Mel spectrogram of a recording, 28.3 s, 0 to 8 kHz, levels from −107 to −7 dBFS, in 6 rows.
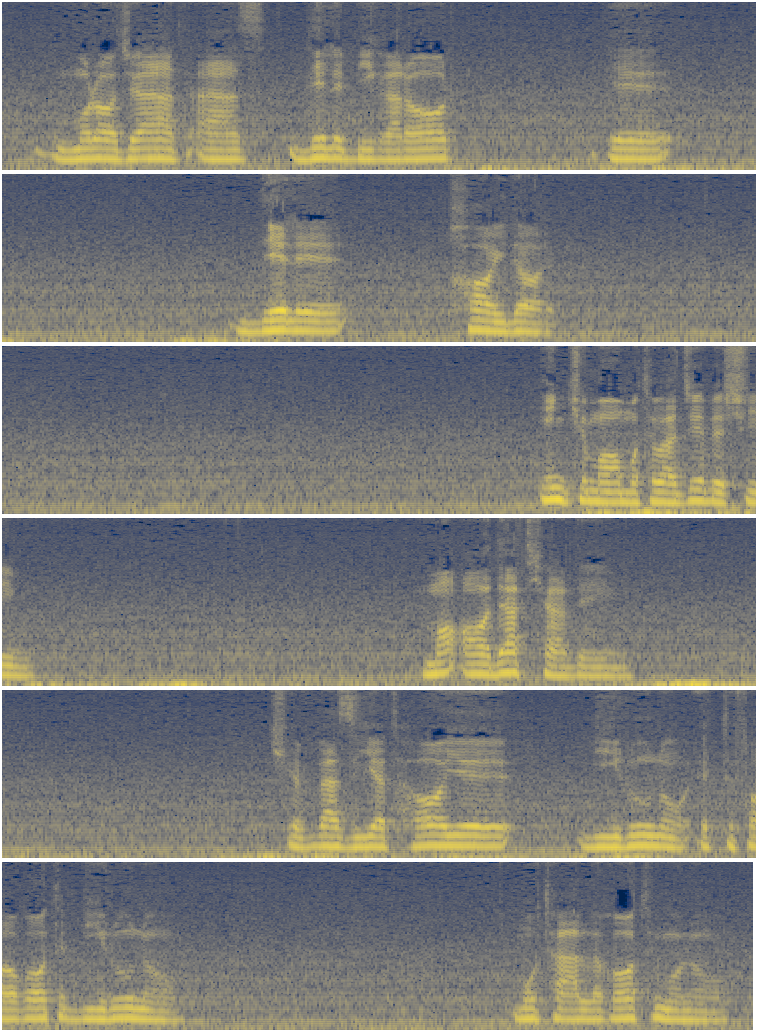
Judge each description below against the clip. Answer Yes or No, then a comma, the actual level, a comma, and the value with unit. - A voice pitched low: Yes, low, 115 Hz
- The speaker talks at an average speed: No, slow, 55 wpm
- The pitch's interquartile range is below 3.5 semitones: No, average, 5.1 semitones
